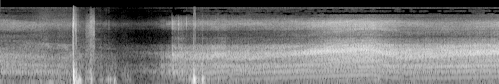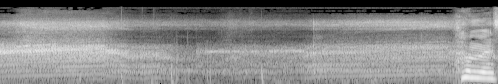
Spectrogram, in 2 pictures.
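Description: In a video game, a car engine revs and rises repeatedly in pitch as the car slides out of control, sustained and fairly loud after a couple of sharp clicks at the start.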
